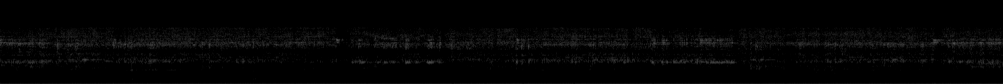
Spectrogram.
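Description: Faint steady hiss with a faint whine that comes and goes several times, from the robot's two small DC gear motors as it drives forward, backs up and turns.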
